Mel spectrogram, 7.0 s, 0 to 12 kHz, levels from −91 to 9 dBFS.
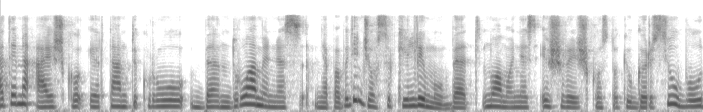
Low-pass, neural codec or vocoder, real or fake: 7.2 kHz; codec, 16 kHz, 4.8 kbps, FACodec; fake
